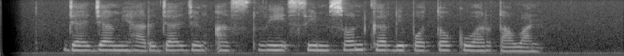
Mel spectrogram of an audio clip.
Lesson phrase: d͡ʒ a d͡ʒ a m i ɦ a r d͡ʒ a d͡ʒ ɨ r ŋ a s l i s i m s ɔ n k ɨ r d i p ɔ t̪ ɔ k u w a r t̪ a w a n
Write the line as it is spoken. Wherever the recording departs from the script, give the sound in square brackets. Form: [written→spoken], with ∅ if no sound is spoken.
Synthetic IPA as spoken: d͡ʒ a d͡ʒ a m i ɦ a r d͡ʒ a d͡ʒ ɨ [r→∅] ŋ a s l i s i m s ɔ n k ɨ r d i p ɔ t̪ ɔ k u w a r t̪ a w a n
